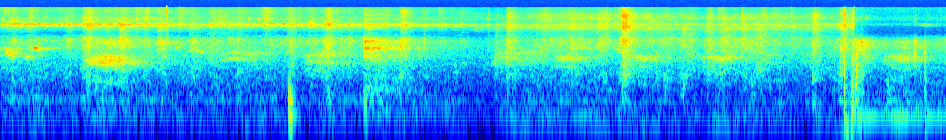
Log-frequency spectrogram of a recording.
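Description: A knife blade scrapes softly along a strip of bamboo.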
